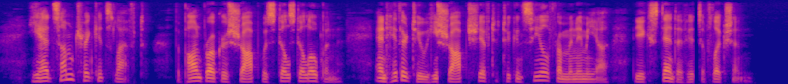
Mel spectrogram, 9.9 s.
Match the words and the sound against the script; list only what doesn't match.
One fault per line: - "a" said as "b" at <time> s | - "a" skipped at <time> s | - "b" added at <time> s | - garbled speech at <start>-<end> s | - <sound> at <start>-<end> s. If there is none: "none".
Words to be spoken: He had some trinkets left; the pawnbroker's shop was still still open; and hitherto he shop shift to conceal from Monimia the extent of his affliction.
- dropout at 8.7-8.8 s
